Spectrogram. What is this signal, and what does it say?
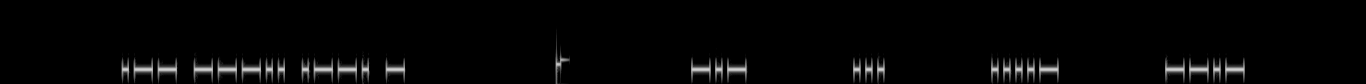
Morse code, heard as a keyed tone, about 20 wpm, spaced as for 10 wpm, 700 Hz. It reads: W8PT KS4Q
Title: USA Call Signs - 4 Characters - 6x Character Spacing - 20wpm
